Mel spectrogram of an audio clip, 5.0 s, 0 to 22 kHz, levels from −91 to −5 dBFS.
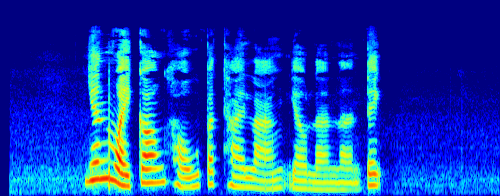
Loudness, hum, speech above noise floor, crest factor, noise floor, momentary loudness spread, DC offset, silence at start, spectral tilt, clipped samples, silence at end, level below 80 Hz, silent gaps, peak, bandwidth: -25 LUFS; none; 38 dB; 24 dB; -62 dBFS; 16 LU; under 0.1%; 0.85 s; -4 dB/octave; under 0.1%; 1.2 s; -76 dBFS; none; -2 dBFS; 12.5 kHz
